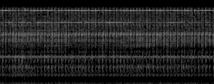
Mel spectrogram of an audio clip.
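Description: A game buzzer sounds in one continuous, unbroken blast, a harsh, bright, steady tone held at an even loudness for about two seconds, with no talking over it.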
